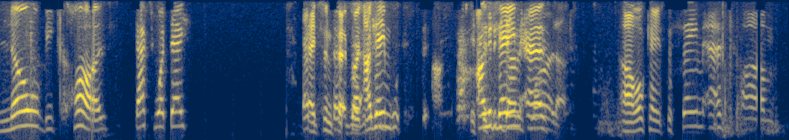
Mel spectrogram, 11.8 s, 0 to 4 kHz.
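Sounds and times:
speech: 0.0 - 2.9, 4.6 - 8.6, 9.3 - 11.8
dog barking indoors in a house: 6.5 - 7.2.

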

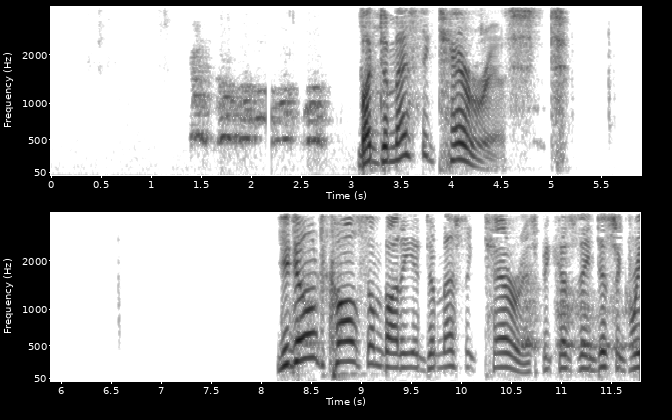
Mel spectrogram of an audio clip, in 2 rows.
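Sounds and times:
dog barking in a drawn-out tonal way: 1.4 - 2.8, 10.6 - 11.7
speech: 3.1 - 4.6, 8.2 - 11.7.

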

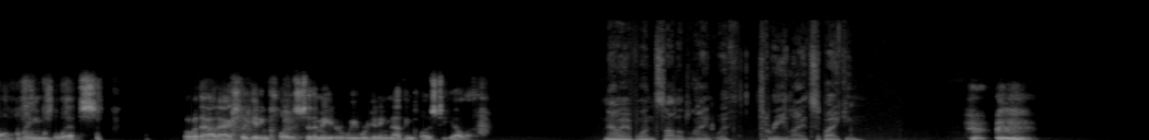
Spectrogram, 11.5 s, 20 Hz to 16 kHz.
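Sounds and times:
speech: 0.0 - 1.2, 1.9 - 5.0, 6.1 - 8.8, 9.7 - 10.4
person clearing throat: 9.7 - 10.4.

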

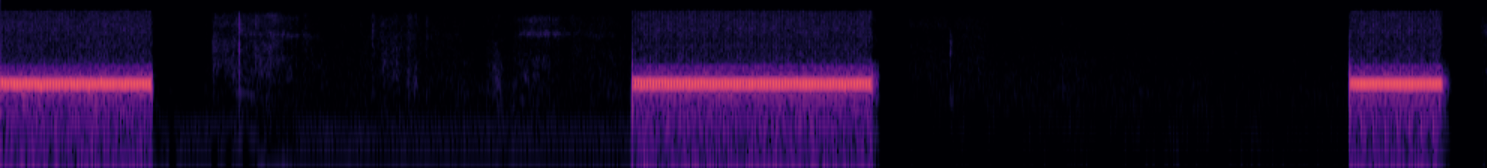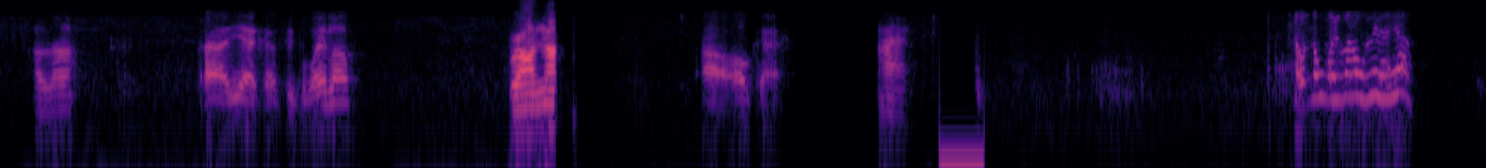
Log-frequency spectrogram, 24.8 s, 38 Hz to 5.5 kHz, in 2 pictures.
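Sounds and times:
telephone line tone while placing a call: 0.0 - 1.3, 5.3 - 7.3, 11.2 - 12.1
speech: 14.3 - 15.5, 16.6 - 17.2, 18.2 - 19.0, 19.7 - 20.6, 23.2 - 24.2.

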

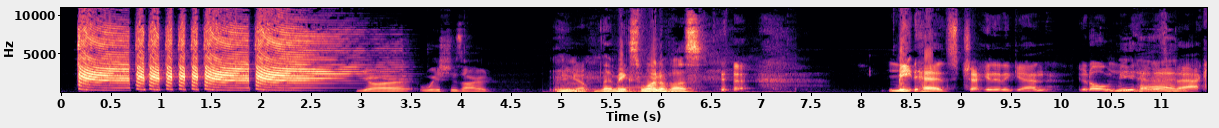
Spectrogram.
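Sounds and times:
reggae air horn sound effect blasts: 0.1 - 3.5
speech: 3.0 - 7.2, 8.3 - 11.4.

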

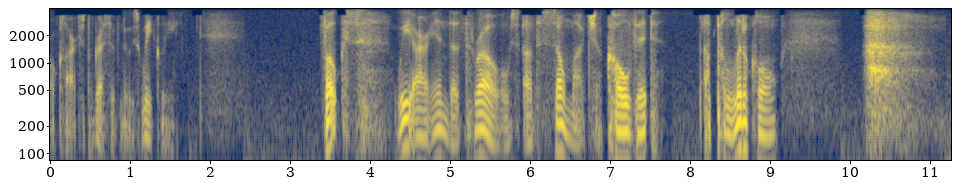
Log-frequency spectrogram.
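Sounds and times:
speech: 0.3 - 2.2, 3.4 - 9.4
sharp breath intake: 1.9 - 2.5, 9.2 - 11.2.

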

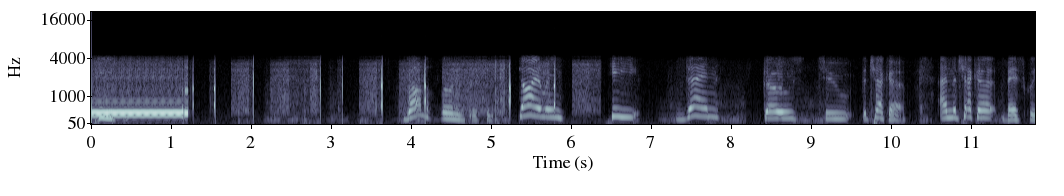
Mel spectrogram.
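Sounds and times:
telephone tone as a phone is dialed: 0.0 - 1.3
speech: 4.0 - 11.7.

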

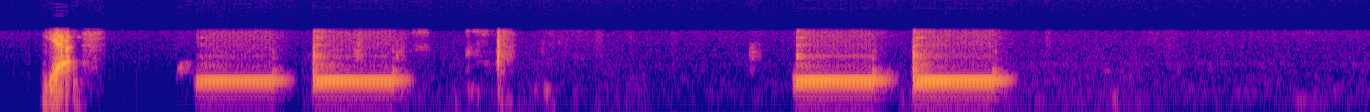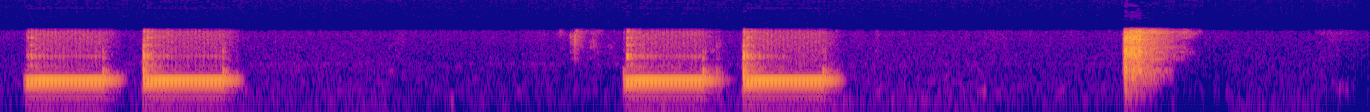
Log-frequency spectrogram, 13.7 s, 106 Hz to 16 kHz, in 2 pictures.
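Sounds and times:
messaging app call ringing tone beeps: 1.0 - 2.1, 4.0 - 5.1, 7.0 - 8.1, 10.0 - 11.1.

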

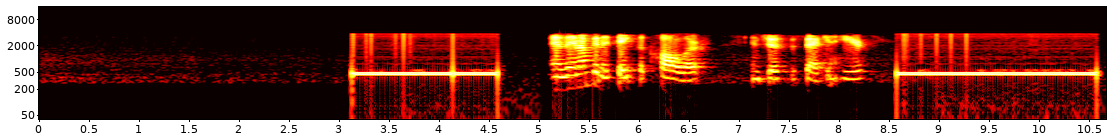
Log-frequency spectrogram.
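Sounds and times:
telephone dial tone while redialing to reconnect a dropped caller: 3.1 - 4.6, 8.6 - 10.6
speech: 5.3 - 8.8.

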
